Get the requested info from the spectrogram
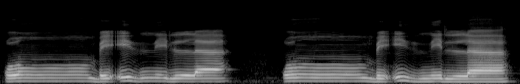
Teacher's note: মিম সাকিনের পরে ইফা শাফাবির এক হরফ বা আসিলে ওই মিম সাকিনকে গুন্নাহ করিয়া পড়িতে হয়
